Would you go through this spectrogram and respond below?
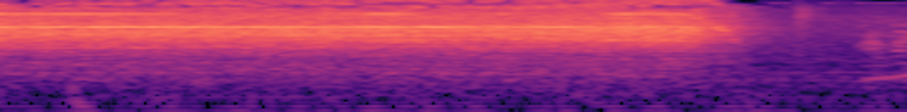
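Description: Steady high-pitched airflow whoosh of a Dyson Airwrap hair styler running, loud and close for a few seconds before cutting off abruptly near the end.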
